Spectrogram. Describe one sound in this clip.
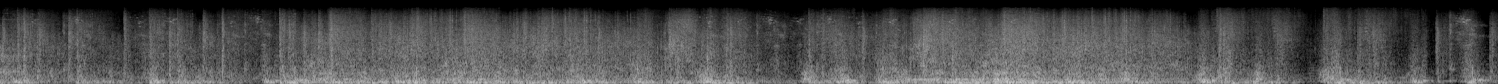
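Game figures clash with swooshing and crackling effects.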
